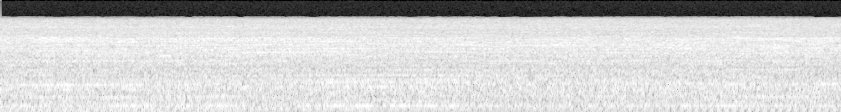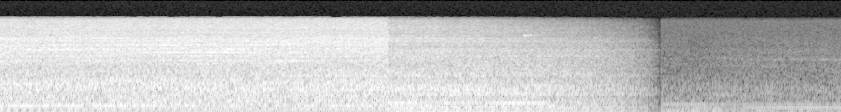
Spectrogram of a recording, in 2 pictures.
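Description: A sawmill blade roars loudly through a log.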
